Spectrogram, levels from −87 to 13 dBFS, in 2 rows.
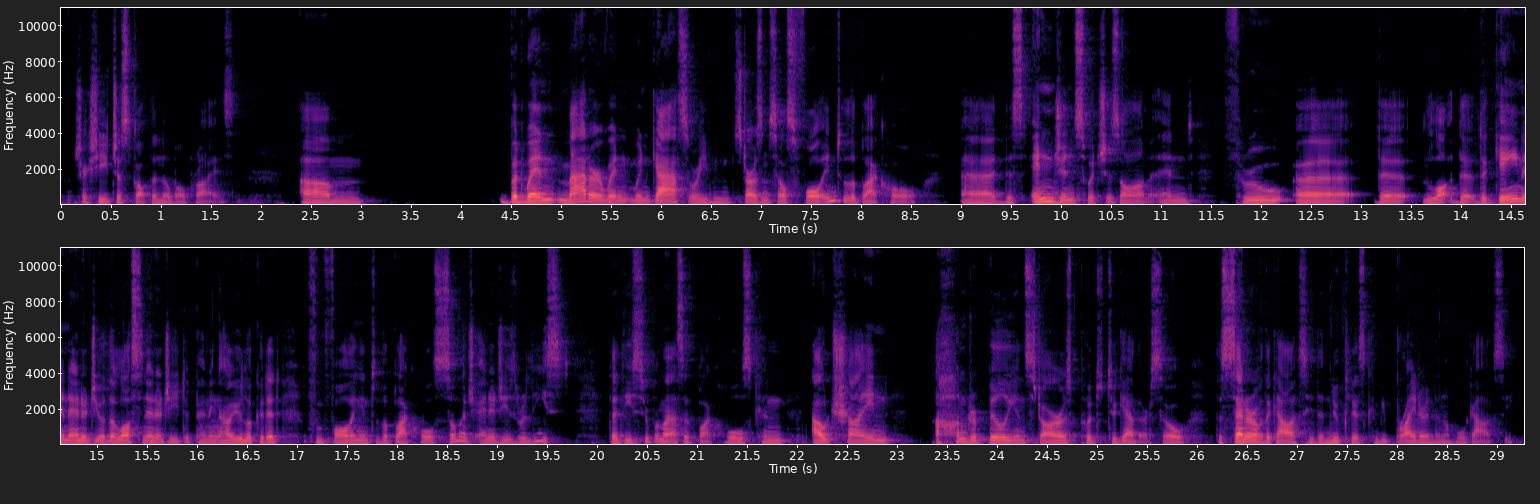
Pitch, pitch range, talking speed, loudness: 130 Hz, 125-145 Hz, 180 wpm, -31 LUFS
